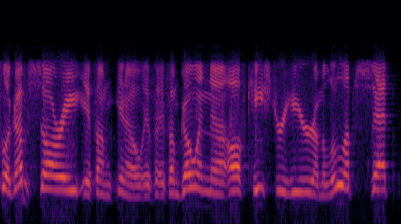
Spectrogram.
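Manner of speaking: ordinary talk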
